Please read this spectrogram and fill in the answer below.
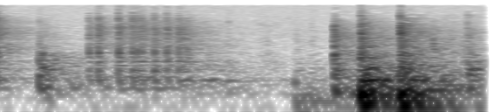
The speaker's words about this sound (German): Ich kriege seit Jahren keinen Besuch. Wer klopft da bitte schön?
